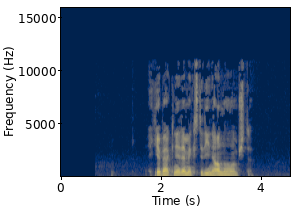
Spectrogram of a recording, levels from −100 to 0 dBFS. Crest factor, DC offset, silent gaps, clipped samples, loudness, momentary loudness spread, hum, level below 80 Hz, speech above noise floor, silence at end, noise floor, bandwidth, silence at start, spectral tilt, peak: 22 dB; under 0.1%; none; under 0.1%; -25 LUFS; 9 LU; none; -64 dBFS; 51 dB; 0.95 s; -76 dBFS; 11.5 kHz; 1.9 s; -5.5 dB/octave; -6 dBFS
